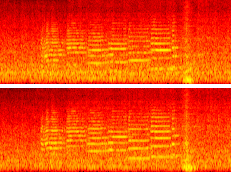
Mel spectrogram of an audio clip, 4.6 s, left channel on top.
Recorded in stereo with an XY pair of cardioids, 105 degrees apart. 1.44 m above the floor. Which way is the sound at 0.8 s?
55° right.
